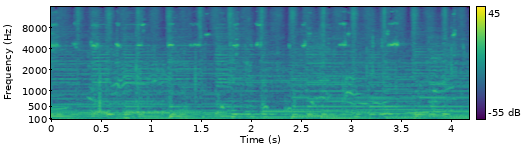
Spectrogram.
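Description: Background music with sustained tones over a steady, ticking beat.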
